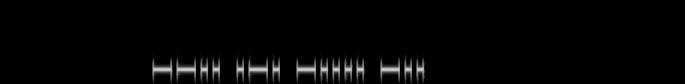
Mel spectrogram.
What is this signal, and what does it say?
Morse code, heard as a keyed tone, about 20 wpm, 700 Hz. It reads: ZR6D
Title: DXCC-100 Call Signs - 4 Characters - Repeated 2x - 20wpm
